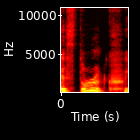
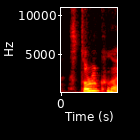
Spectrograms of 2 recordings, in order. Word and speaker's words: stalk: 자, 이 단어를 보시면 발음기에 보면 L 발음이 없죠. 자, 처음 봤을 때 stalk 이렇게 대부분 읽을지도 모르겠어요. stalk가 아니라 stalk. 자, L이 묵음이 된다는 거. stalk, stalk 이렇게 읽어주시면 되겠습니다.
